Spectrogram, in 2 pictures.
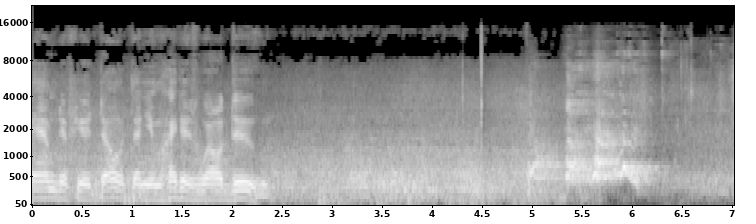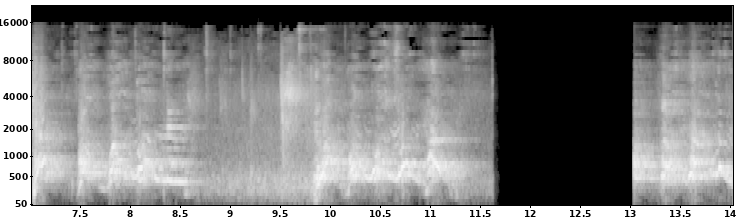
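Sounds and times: dog barking: 0:04.9 - 0:06.4, 0:07.0 - 0:08.8, 0:09.8 - 0:11.6, 0:13.0 - 0:14.0.

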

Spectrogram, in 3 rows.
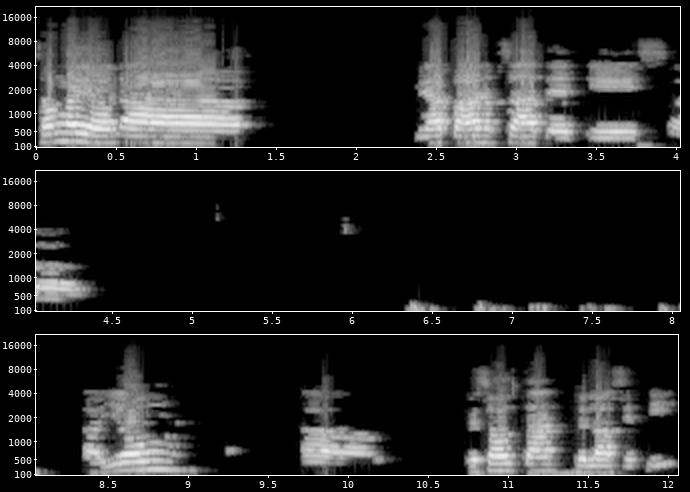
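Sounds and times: soft low thumps: 0:06.3 - 0:08.2.

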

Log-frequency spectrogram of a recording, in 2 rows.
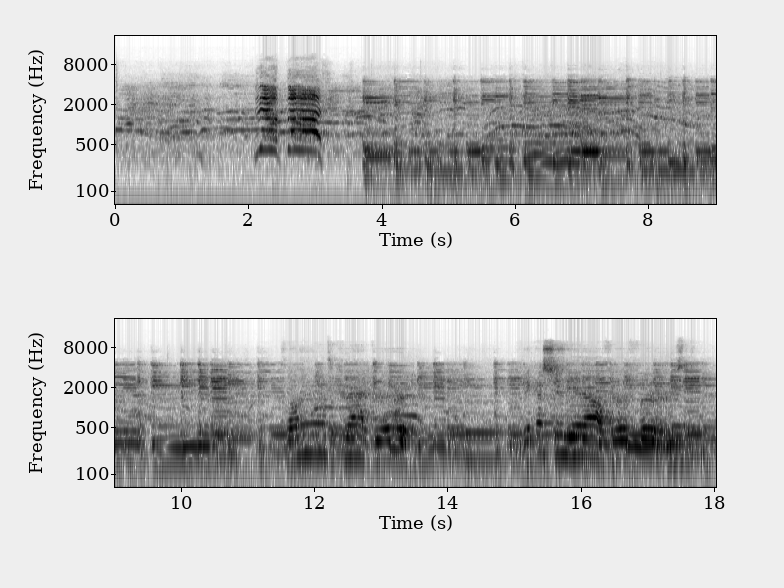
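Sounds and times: live guitar playing chords: 0:03.7 - 0:18.0.

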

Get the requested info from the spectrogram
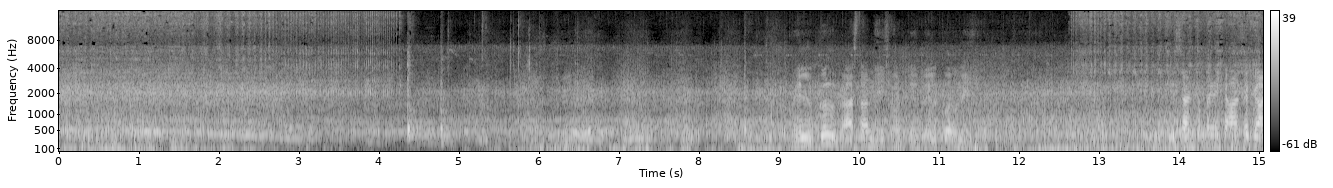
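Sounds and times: wind rushing over microphone: 0:00.0 - 0:02.8, 0:05.5 - 0:15.0
bike tyres rolling on road: 0:00.0 - 0:15.0
voices: 0:00.9 - 0:11.6, 0:13.7 - 0:15.0.

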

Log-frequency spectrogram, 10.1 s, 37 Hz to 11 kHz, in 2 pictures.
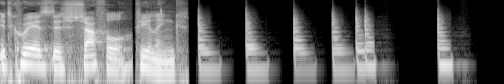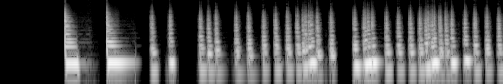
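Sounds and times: clicky synth bass notes: 0:02.0 - 0:03.8, 0:04.4 - 0:04.6, 0:05.7 - 0:10.0.

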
